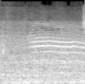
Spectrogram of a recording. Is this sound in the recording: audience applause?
no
